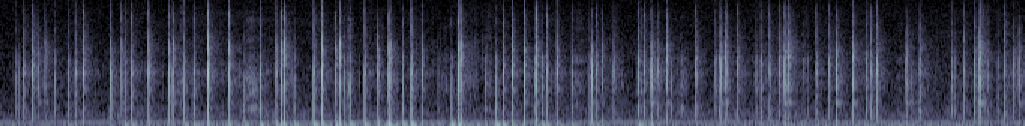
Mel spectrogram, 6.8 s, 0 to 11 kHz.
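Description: Long nails tap and scratch the sides of a hollow, apparently empty pink plastic shaker bottle with a screw lid. Roughly 45 quick, dry clicks and scrapes sound with almost no ring, centered in the upper mids with bright crinkly edges. A faint steady low hum runs underneath.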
